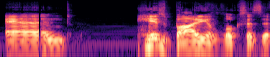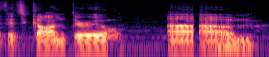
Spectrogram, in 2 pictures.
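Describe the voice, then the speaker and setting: A man narrating a tabletop game as game master, relaxed and hesitant with fillers. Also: low-pitched, very slow, gravelly, faint music behind.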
